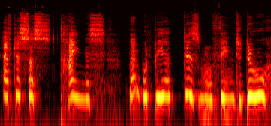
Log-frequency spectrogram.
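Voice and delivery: very high squeaky cry; tiny oysters crying out in alarm; frightened oysters. Acted. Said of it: "the oysters cried".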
